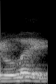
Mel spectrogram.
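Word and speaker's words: lei: thank you everybody late so a lay is the flower necklace from hawaii got it um and yeah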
